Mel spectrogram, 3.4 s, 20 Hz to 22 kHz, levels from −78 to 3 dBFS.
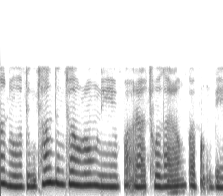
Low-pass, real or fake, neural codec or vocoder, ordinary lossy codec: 5.4 kHz; fake; codec, 24 kHz, 6 kbps, HILCodec; none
